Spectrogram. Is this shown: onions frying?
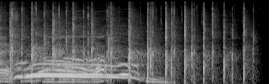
no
